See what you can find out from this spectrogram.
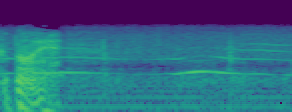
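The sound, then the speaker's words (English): A cat meows once inside a room, a short, wavering cry at the start, followed by a faint, steady sustained tone. “You know, it's funny. I hear a cat. He must be right in this room, but I don't see him.”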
